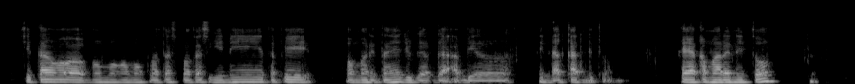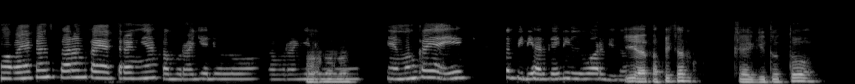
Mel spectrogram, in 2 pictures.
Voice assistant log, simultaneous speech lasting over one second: none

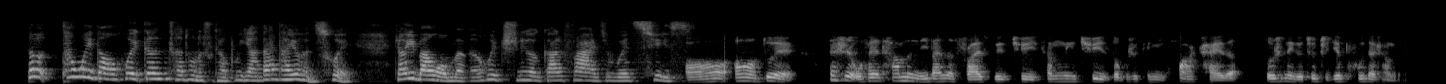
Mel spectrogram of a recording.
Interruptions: none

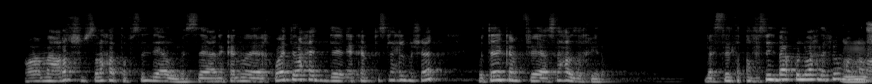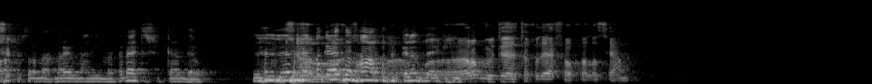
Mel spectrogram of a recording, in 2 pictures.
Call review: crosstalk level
present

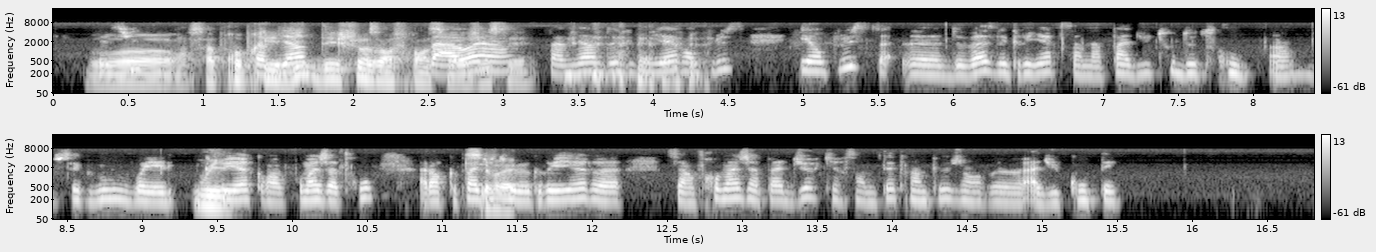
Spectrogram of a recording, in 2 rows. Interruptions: present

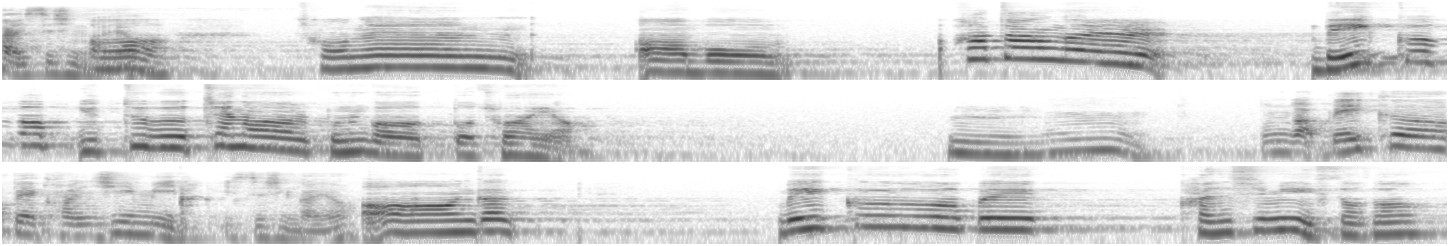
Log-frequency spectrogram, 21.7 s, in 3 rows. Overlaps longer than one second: none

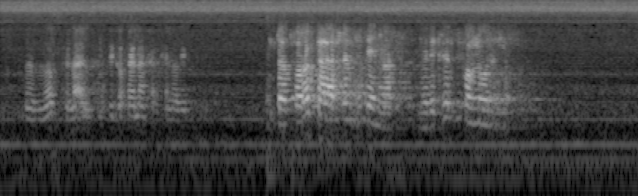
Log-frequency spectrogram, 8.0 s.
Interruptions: none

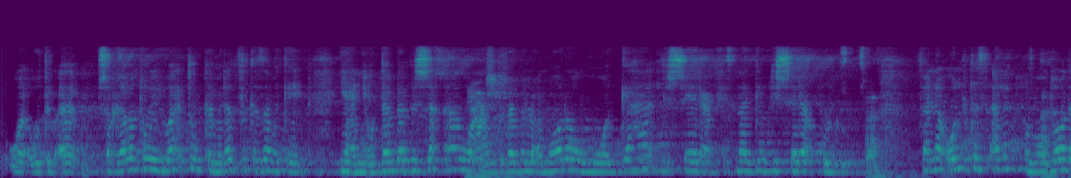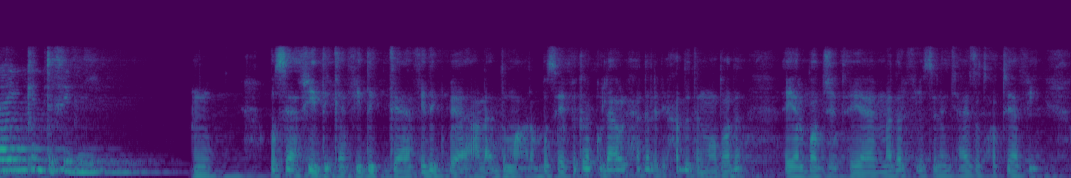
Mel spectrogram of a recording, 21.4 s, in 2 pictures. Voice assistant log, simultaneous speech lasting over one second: none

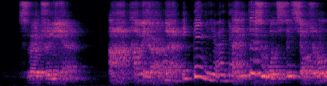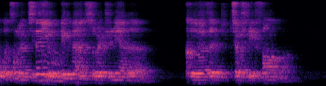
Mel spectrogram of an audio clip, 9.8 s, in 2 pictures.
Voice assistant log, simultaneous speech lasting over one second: none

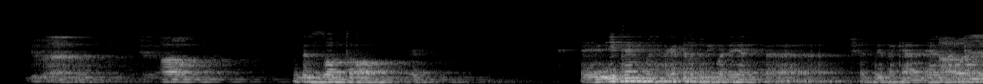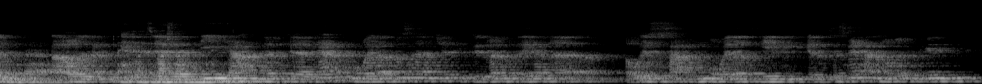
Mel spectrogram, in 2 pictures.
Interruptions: present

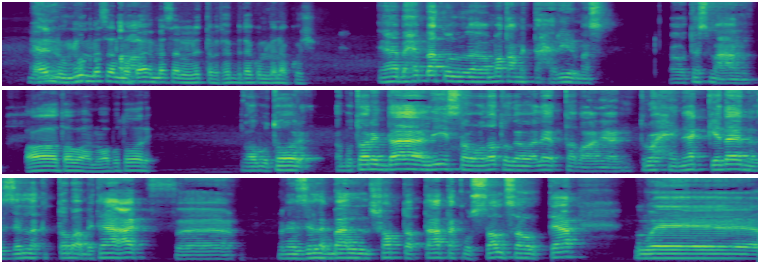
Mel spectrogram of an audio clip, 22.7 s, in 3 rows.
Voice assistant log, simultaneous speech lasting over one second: present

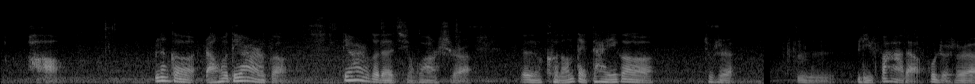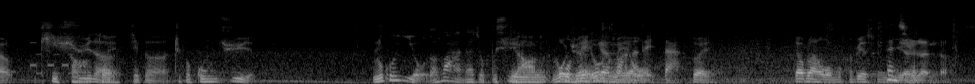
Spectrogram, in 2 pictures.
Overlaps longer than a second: present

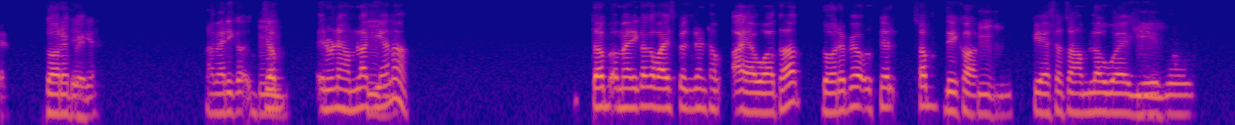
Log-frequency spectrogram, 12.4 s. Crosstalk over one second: none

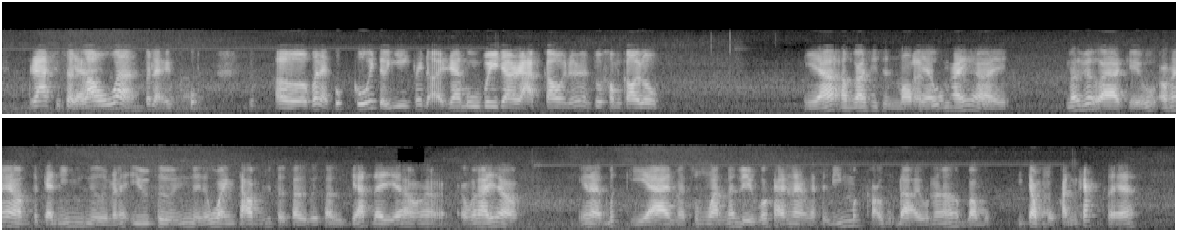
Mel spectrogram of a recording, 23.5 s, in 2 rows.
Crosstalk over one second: present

